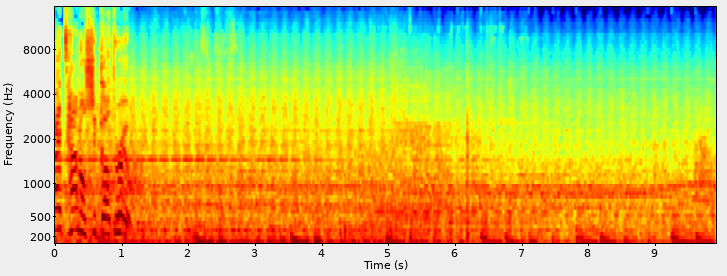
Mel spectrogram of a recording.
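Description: Footsteps thud steadily along a hollow metal tunnel.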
